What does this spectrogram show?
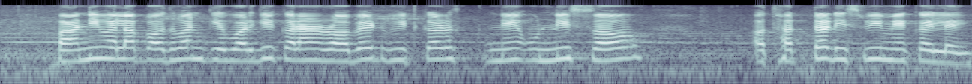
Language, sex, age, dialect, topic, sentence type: Magahi, female, 25-30, Western, agriculture, statement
